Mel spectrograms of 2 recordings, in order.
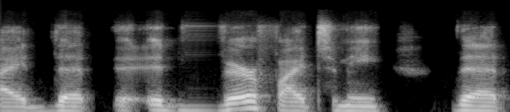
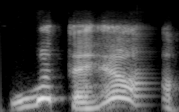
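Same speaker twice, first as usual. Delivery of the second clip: higher startled yelp; shocked; 10 semitones higher than usual. Retold or imitated. Speaker reacting to his girlfriend throwing a knife with a startled yelp. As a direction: caught off guard by a thrown knife. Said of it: "I was like".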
